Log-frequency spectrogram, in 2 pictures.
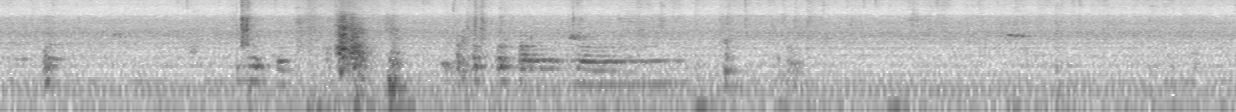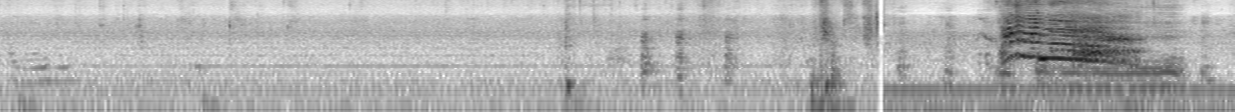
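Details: Sick hen on antibiotics that wheezes and stretches her neck; the owner notes she is wheezing and hissing: scattered odd clucks and squawks ending in a loud, harsh, raspy call, with a low hum behind.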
